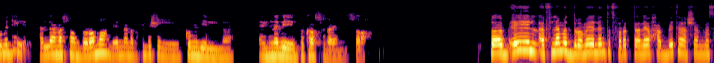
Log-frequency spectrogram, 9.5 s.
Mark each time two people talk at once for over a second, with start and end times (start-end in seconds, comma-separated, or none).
none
